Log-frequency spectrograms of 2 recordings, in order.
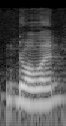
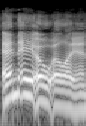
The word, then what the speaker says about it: Naolin: how Terrence, former writer, Nowlin. Nolan, I don't- Nolan, something like that. It's Naolin. Yes, Don't know how to Nolan.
